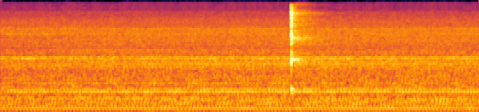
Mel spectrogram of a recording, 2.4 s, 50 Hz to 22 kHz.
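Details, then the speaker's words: New Delta 6-inch variable-speed bench grinder at full speed: smooth constant whir with steady pitch and one brief click, pretty quiet; normal running. "Uh, full speed right there. And it's actually pretty quiet."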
